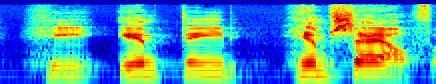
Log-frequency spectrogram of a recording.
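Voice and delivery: EMPTIED and HIMSELF each set apart, slow and weighty; emphatic stress. Shown as a demonstration. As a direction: slowly hammer out "He emptied himself", word by word. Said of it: "I'm emphasizing this".

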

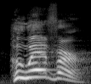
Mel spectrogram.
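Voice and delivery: loud, rising, drawn-out sermon call; preaching at full force. Acted. Preacher urging the church to love anyone, preaching loud. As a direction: press the command home to the church.

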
